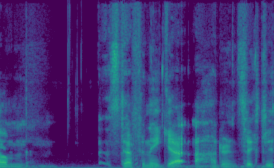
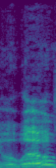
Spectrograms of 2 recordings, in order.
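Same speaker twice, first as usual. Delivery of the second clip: spooky woo. Acted. Spooky mock sound.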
